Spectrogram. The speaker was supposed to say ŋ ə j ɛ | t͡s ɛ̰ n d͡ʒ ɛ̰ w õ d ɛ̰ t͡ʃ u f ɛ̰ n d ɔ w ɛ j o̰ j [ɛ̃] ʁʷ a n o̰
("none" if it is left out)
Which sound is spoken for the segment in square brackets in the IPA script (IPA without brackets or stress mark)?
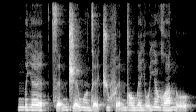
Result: ɛ̃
